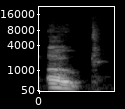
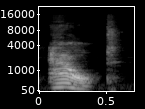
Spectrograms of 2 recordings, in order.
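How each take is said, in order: First: It is said with a Canadian vowel. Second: It is said with an American vowel.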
